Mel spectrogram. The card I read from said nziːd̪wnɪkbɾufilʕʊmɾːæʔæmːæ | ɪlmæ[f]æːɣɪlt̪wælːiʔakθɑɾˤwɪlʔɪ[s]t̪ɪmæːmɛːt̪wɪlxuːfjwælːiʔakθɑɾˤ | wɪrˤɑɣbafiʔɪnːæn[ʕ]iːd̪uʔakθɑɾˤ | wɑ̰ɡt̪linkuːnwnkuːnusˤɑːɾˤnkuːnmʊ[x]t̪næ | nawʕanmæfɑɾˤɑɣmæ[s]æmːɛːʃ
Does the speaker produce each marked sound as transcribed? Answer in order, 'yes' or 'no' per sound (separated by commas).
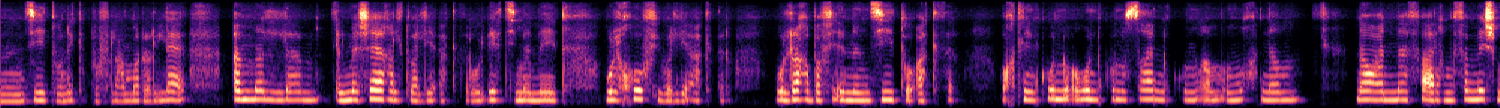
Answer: no, no, no, yes, no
